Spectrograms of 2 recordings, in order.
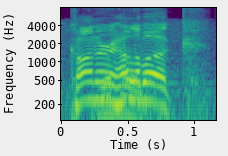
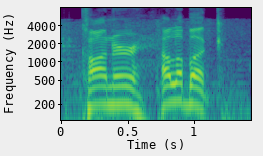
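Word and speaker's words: Connor Hellebuyck: Connor Hellebuck. – What? – Connor Hellebuck. – That's a fun name. He said it right.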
